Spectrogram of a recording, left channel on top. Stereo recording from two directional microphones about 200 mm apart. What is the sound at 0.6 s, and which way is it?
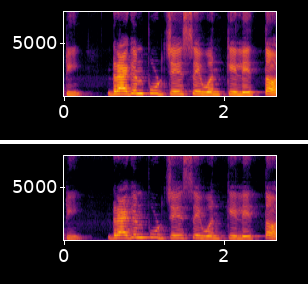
A woman's voice, 45° left (ahead or behind).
